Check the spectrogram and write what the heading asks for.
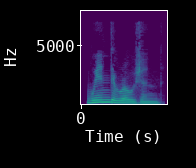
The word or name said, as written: wind erosion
